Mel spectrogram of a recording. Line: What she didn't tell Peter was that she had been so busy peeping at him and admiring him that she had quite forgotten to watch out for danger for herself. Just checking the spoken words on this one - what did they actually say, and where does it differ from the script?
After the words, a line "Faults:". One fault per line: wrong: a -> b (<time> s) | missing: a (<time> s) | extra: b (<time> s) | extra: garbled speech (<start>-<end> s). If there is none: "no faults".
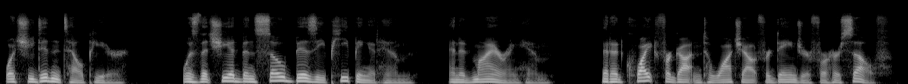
What she didn't tell Peter was that she had been so busy peeping at him and admiring him that had quite forgotten to watch out for danger for herself.
Faults:
missing: she (6.1 s)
